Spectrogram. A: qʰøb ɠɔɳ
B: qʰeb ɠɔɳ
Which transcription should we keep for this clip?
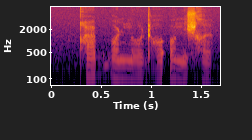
A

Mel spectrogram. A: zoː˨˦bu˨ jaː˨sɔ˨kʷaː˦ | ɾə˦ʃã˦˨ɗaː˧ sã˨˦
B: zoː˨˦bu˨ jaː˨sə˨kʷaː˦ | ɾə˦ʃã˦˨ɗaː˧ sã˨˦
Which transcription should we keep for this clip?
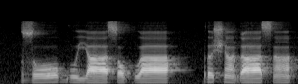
A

